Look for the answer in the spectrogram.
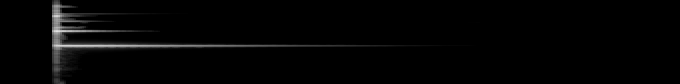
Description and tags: Crystal Glass Clink
Crystal glass struck with spoon. Clear, bell like sound.
bell, clink, crystal, glass, ring, ting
